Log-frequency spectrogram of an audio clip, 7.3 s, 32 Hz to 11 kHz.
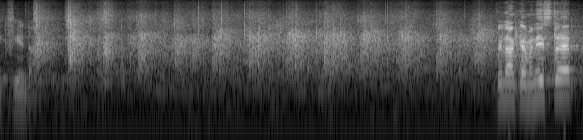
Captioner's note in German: Beifall bei der CDU und dem BÜNDNIS 90/DIE GRÜNEN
